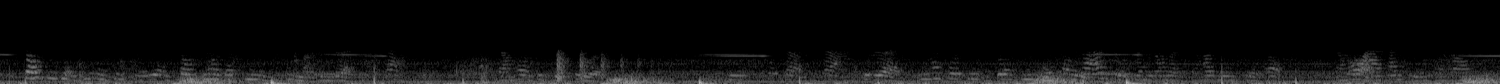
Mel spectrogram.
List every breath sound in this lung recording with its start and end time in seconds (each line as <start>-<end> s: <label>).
1.65-2.60 s: inhalation
5.98-6.94 s: inhalation
10.23-11.18 s: inhalation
